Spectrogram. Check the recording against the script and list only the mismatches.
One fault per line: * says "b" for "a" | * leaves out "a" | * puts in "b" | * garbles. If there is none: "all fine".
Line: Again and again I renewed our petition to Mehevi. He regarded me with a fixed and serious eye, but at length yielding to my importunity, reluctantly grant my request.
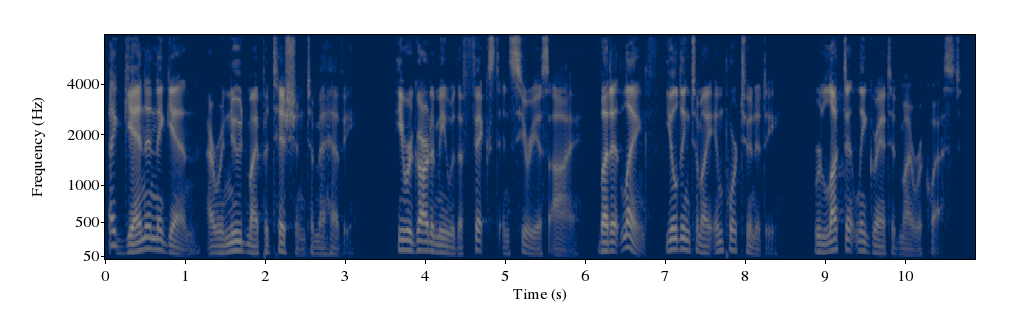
* says "my" for "our"
* says "granted" for "grant"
